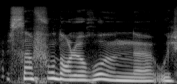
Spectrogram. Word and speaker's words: Saint-Fons: Est-ce que le S se prononce? Non, il ne se prononce pas. Saint-Fons dans le Rhône, où il fait très très chaud, il va faire très chaud cet après-midi.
